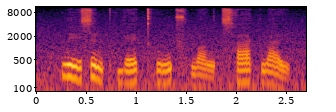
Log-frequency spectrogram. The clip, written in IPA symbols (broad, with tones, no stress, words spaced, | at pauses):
pwe˥˧ɪ̯sə˥˩npʰjɛ˧˥ kʰʊ˧˥ŋʈ͡ʂʰwɑ˨˩ŋ t͡sʰä˥kwa˥˩ɪ̯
